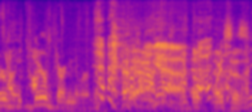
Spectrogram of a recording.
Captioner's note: all laughing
